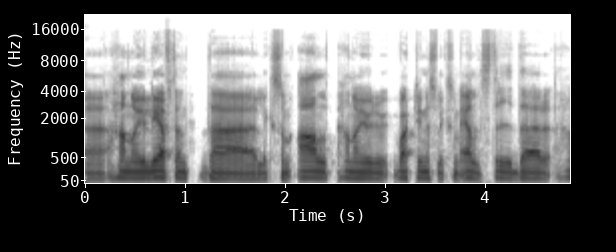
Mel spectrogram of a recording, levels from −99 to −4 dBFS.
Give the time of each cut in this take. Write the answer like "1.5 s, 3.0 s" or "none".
1.0 s, 1.7 s, 2.5 s, 3.5 s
